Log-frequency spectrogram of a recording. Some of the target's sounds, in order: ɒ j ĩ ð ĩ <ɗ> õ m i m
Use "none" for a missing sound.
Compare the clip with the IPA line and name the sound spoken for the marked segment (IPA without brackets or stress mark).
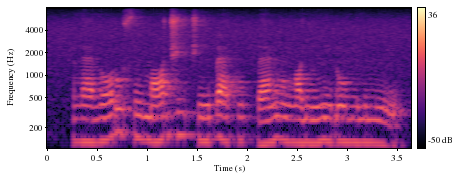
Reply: ɗ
